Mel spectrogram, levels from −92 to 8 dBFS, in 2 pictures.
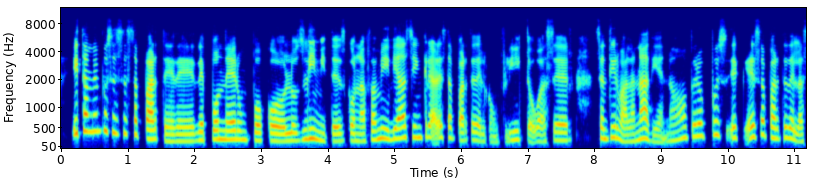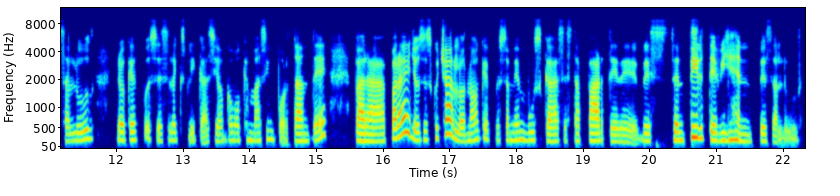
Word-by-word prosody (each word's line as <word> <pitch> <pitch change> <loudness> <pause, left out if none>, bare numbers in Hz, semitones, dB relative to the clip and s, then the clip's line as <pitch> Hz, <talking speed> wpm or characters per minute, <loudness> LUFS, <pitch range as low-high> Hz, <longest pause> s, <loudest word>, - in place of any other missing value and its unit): Y 365 -2 +6
también, 410 0 +4
pues, 420 -2 +1
es 365 -2 -2
esta 355 -1 0
parte 220 - +3
de 170 0 -2
de 195 0 +2
poner 215 +1 +2
un 210 -1 -4
poco 185 -4 +2
los 185 +2 -1
límites 190 -6 0
con 180 -2 -2
la 170 0 -1
familia 235 +3 +3
sin 260 0 -3
crear 275 +2 +1
esta 255 -1 -2
parte 200 -3 -1
del 175 -4 -3
conflicto 195 +7 -7
o - - -3
hacer 190 +4 -2 0.3
sentir 245 +1 -1
mal 160 - -1
a 170 - -5
nadie, 210 -8 +2
¿no?, 210 +8 -6
pero 295 +1 0
pues 330 -1 -4
e 250 0 -1
esa 275 +6 +1
parte 255 -2 0
de 240 -3 +1
la 165 -4 -3
salud, 185 +6 -4 0.4
creo 195 - 0
que, 195 0 -1
pues, - - -8
es 175 - -8
la 190 0 -6
explicación 170 -2 -8
como 185 -1 -7
que 195 - -13
más 185 +2 -6
importante 180 - -2 0.4
para 170 -2 +3
para 295 +11 +8
ellos 205 - +2
escucharlo, 240 - +4
¿no?, 185 +5 -3
que, 220 -1 -5
pues, 180 -1 -12
también 190 +1 -3
buscas 175 -4 -2
esta 175 +1 -8
parte 180 -3 0
de 155 -7 -5
de 180 -1 -3
sentirte 205 +3 +4
bien 185 -3 0
de 170 - 0
salud. - - -8
195 Hz, 170 wpm, -24 LUFS, 175-240 Hz, 0.4 s, para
